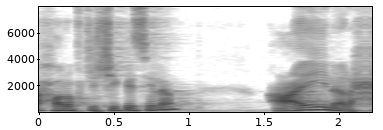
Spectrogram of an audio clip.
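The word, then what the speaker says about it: عين: আইন হরফটি উচ্চারণের সময় অবশ্যই 3 আলিফ টেনে পড়তে হবে এবং আইন হরফটি বারিক হরফ, পাতলা করে পড়তে হবে। আপনারা আমার সাথে বলুন আইন। আবার বলুন আইন।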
